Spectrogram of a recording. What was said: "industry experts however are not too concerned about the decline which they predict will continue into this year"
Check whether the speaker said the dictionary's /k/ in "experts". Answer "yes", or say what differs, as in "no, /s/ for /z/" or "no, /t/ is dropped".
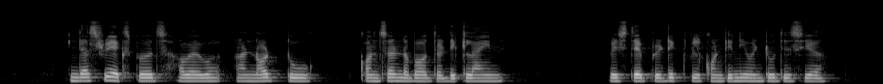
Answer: yes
